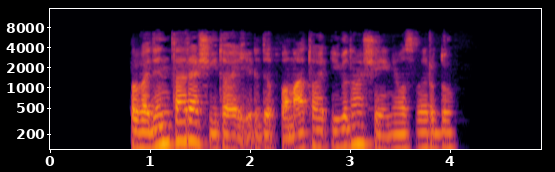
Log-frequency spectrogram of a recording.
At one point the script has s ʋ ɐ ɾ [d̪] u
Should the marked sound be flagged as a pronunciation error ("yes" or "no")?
no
